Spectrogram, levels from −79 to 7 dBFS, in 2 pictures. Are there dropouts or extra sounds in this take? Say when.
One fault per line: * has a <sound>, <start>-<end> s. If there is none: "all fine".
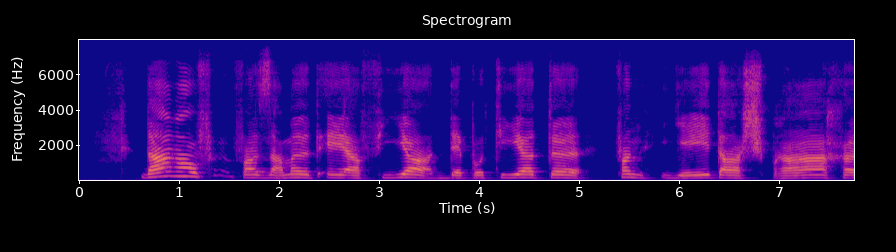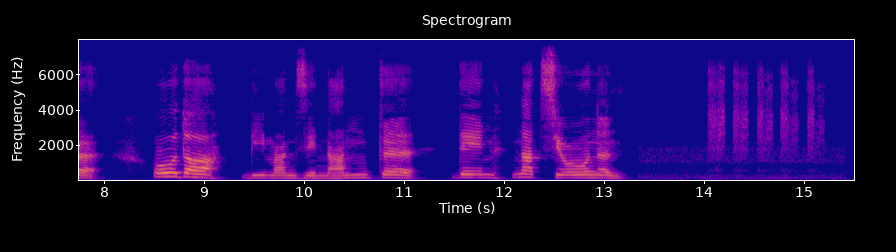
* has a laugh, 14.0-15.2 s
